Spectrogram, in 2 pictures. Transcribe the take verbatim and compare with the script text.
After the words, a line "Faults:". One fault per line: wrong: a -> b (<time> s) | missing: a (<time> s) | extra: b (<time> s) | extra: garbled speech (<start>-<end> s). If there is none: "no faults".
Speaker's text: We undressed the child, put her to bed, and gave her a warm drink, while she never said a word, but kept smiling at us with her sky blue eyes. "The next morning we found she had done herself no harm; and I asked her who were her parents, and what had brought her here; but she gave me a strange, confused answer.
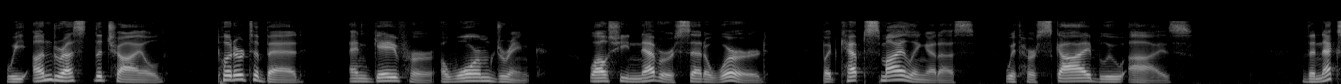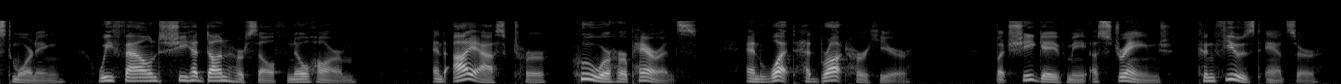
We undressed the child, put her to bed, and gave her a warm drink, while she never said a word, but kept smiling at us with her sky blue eyes. "The next morning we found she had done herself no harm; and I asked her who were her parents, and what had brought her here; but she gave me a strange, confused answer.
Faults:
no faults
